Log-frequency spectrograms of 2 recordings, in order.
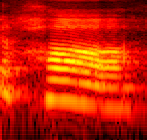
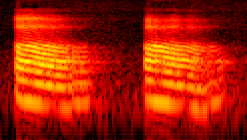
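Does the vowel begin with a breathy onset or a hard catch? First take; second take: breathy onset; hard catch. First: The vowel starts with a breathy h sound. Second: The vowel starts with a hard glottal catch. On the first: "too huffy with an H on the front of it" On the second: "too glottally. So that's ah. That attack of it"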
